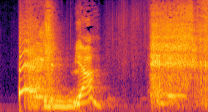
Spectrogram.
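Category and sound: human body sound, sneezing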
